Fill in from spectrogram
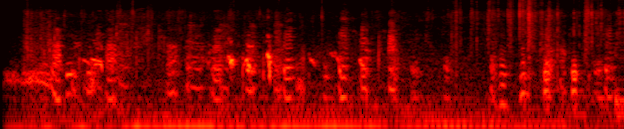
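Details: Roosters and hens on a chicken farm making noise: a dense flock chorus of short repeated clucks and squawks overlapping continuously, with a steady low hum running underneath.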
